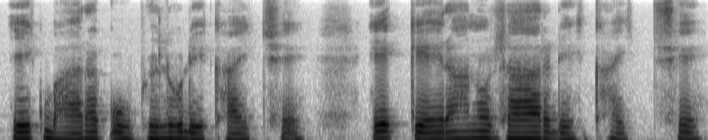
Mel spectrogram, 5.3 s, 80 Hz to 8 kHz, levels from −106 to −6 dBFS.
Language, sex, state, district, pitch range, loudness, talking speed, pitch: Gujarati, male, Gujarat, Valsad, 120-135 Hz, -19 LUFS, 115 wpm, 130 Hz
